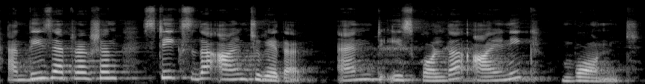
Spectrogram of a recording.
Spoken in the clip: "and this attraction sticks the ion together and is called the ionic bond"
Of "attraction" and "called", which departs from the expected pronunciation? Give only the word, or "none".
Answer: none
